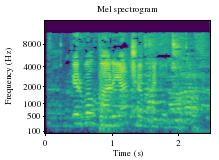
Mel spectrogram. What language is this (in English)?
Georgian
